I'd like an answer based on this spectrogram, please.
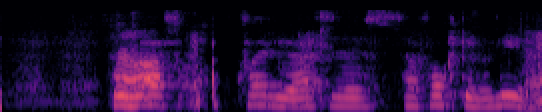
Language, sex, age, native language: Icelandic, female, 11, Icelandic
